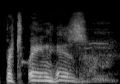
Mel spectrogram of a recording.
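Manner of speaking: high, halting voice with long gaps; Josh Widdicombe. Shown as a demonstration. Impressionist demonstrates comedian's pauses, high drawn-out impression. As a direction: break the phrase up, trailing each word slowly. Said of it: "he likes to take long pauses".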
